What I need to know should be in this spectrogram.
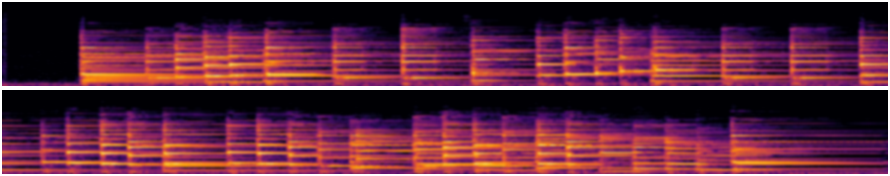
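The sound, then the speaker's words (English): A Bach minuet on piano played with arm movement and no wrist, giving a steady stream of evenly weighted notes over a low accompaniment, with each note struck firmly and little separation in the phrasing. “if I were to play a Bach minuet without using the wrist, you get a sound like this.”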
